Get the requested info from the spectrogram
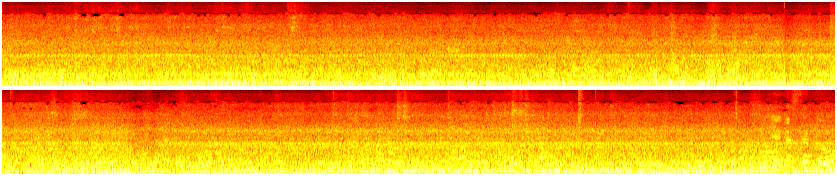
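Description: City bus riding along, heard from inside the cabin: steady engine rumble and road noise, with a brief louder low bump about twelve seconds in.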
